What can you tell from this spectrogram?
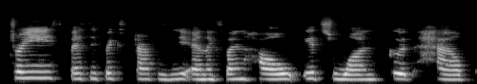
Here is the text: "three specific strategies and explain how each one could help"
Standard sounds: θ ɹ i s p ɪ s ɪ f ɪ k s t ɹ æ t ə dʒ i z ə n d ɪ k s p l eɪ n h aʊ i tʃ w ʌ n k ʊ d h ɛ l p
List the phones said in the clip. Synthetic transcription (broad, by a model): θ ɹ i s p ɪ s ɪ f ɪ k s t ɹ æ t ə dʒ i ə n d ɪ k s p l eɪ n h aʊ i tʃ w ʌ n k ʊ d h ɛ l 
